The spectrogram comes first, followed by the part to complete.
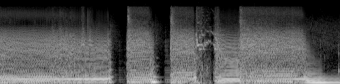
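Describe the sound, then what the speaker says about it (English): An electric guitar played through a BOSS ME-80 multi-effects pedal on its turbo overdrive distortion setting rings out in thick, sustained distorted chords, loud and upfront, cut by two brief gaps between strums. "Turbo overdrive, just the distortion."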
